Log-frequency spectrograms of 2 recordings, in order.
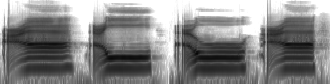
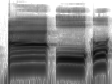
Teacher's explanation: Kalau ain di tengah tenggorokannya a i au, kalau hamzah di tenggorokan paling dangkal lagi, paling pangkalnya a i u.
